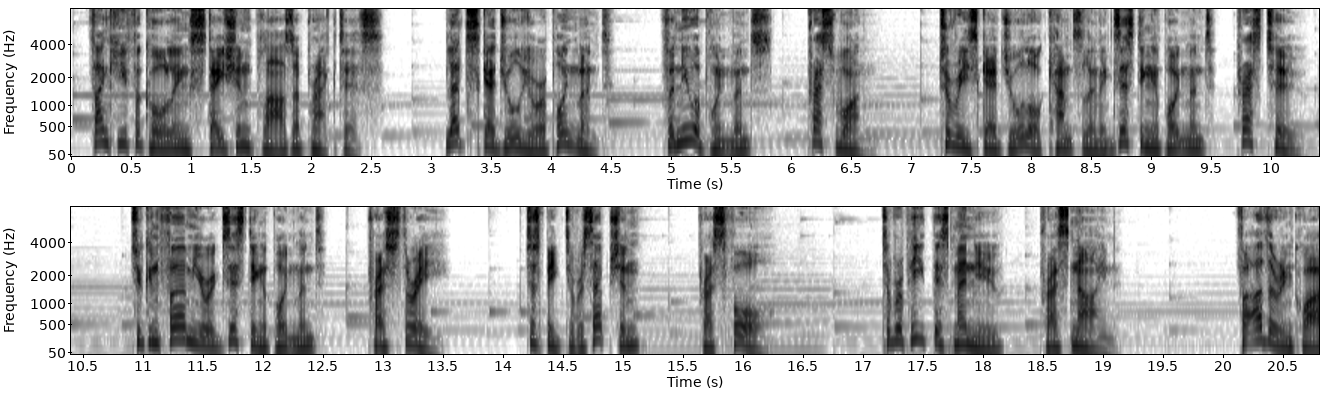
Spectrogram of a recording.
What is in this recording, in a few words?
English British IVR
